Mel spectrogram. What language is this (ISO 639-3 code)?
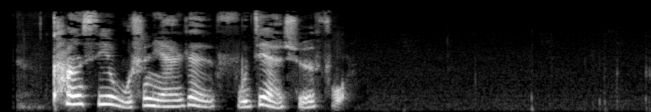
zho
